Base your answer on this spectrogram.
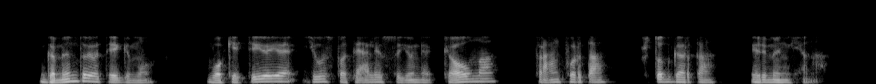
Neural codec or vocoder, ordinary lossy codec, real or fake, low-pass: codec, 24 kHz, 6 kbps, HILCodec; Opus, 32 kbps; fake; 3.6 kHz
